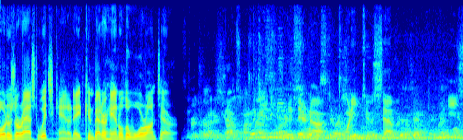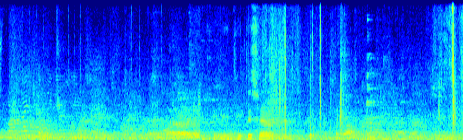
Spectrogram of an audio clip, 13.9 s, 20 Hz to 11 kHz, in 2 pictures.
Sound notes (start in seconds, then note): 9.6 general sound in room; 10.6 papers rustling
